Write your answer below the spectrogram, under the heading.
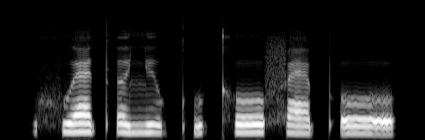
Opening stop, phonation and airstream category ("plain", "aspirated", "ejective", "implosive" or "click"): ejective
